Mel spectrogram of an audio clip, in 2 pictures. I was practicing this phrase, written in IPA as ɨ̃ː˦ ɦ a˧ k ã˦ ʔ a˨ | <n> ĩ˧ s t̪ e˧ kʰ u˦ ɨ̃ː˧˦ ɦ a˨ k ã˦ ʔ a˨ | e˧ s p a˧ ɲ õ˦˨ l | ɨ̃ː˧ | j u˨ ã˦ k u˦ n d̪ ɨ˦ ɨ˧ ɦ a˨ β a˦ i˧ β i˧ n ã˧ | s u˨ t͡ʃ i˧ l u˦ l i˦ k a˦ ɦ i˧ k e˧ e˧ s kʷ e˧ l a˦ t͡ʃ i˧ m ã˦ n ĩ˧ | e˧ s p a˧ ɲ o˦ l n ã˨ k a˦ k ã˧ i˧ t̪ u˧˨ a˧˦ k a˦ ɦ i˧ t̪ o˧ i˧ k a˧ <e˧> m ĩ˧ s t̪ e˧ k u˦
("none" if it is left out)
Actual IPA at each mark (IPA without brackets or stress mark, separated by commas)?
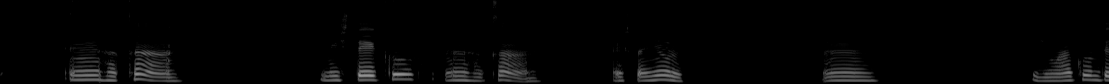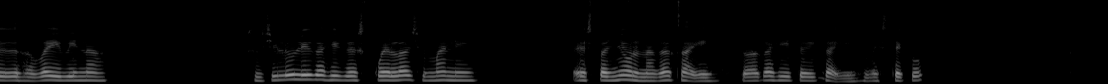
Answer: m, i˧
